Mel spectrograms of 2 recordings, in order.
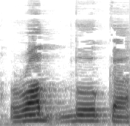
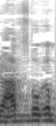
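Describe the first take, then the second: First: রব্বুকা with a thick, full র; heavy ra. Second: রাব্বুকা with a thin, light রা; wrong light ra. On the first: Teacher models রব্বুকা with a heavy র. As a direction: slowly say রব্বুকা, র heavy and doubled. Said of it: "রটা মোটা করে". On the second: Teacher shows the wrong রাব্বুকা, thin র. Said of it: "রাব্বুকা বলবেন না". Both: Shown as a demonstration.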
